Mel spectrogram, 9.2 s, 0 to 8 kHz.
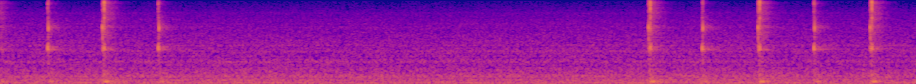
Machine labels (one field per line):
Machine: valve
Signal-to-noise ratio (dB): 6 dB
